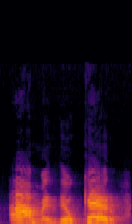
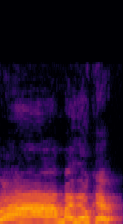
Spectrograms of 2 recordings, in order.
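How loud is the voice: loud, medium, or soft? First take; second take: soft; loud. First: It is said at the softest volume. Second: It is said at the loudest volume.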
